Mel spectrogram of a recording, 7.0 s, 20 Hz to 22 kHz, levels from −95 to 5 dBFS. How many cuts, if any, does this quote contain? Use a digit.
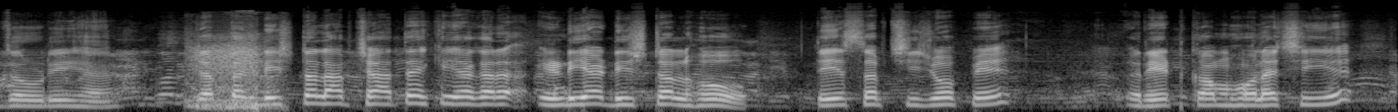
1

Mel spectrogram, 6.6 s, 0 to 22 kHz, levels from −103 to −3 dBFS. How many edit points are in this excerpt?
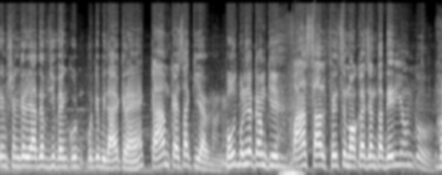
1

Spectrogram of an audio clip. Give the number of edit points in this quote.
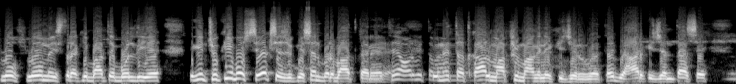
1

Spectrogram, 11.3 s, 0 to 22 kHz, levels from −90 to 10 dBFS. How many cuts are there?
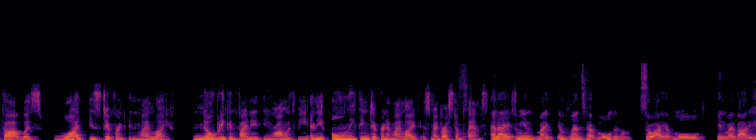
1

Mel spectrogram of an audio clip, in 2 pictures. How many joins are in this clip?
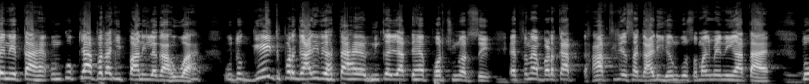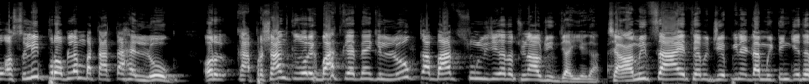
1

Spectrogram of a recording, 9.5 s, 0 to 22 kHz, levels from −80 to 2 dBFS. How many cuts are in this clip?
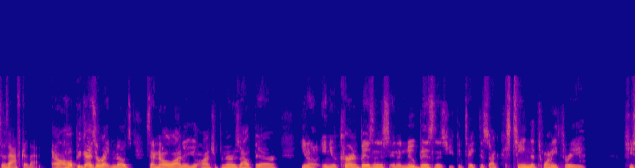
2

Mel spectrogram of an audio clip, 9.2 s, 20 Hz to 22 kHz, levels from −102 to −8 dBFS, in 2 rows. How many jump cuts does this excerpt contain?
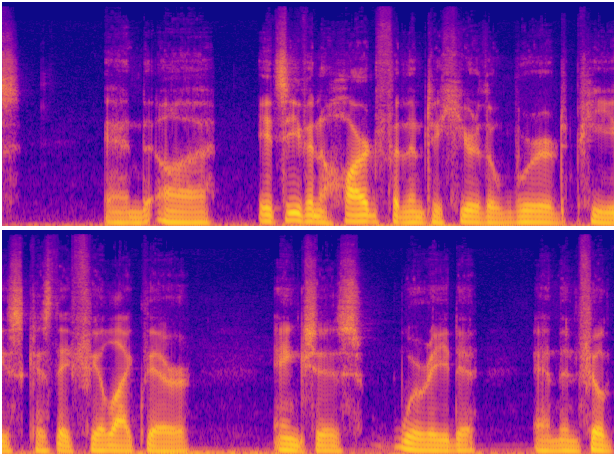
0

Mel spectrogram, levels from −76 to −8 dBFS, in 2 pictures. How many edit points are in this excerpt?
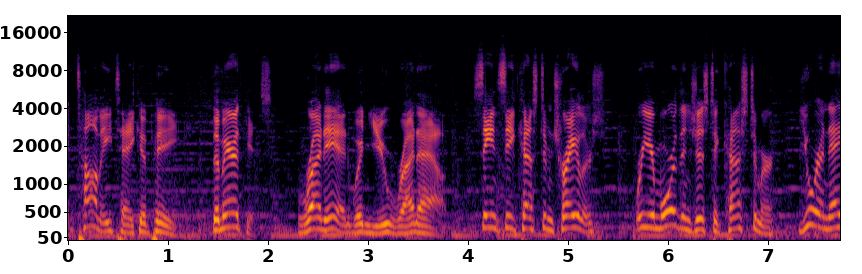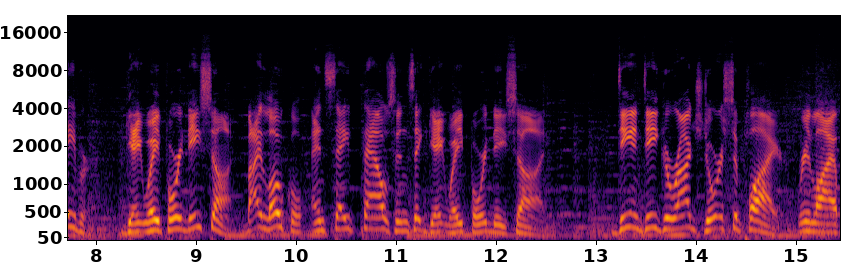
1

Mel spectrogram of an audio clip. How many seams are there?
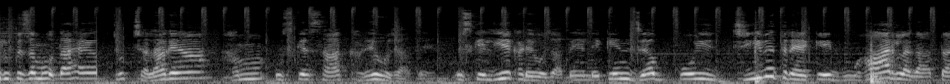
1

